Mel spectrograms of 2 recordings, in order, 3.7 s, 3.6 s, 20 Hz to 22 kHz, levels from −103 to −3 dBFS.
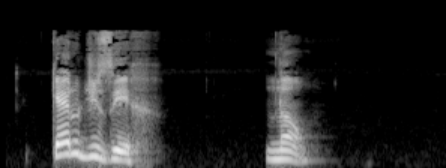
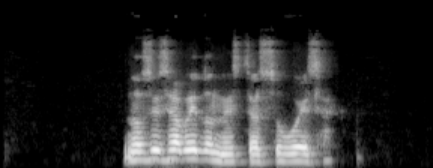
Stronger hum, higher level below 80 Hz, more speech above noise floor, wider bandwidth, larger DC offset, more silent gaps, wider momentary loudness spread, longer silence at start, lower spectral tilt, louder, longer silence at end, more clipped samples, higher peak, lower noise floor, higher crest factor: neither; first, -66 dBFS vs -72 dBFS; about the same, 70 dB vs 72 dB; first, 11.5 kHz vs 9.4 kHz; neither; neither; first, 14 LU vs 8 LU; second, 0.45 s vs 1.05 s; second, -4.5 dB/octave vs -6.5 dB/octave; about the same, -19 LUFS vs -17 LUFS; first, 1.15 s vs 0.85 s; neither; about the same, -2 dBFS vs -2 dBFS; about the same, -88 dBFS vs -88 dBFS; about the same, 22 dB vs 18 dB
